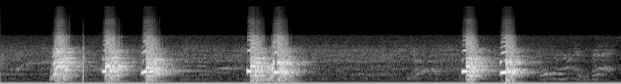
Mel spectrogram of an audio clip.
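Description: A puppy barking in short, loud barks: three quick barks, a pause, then two, then two more, seven in all.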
